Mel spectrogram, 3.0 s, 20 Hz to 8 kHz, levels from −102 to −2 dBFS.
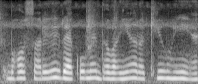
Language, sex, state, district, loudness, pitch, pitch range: Hindi, female, Uttar Pradesh, Shamli, -16 LUFS, 230 Hz, 220-240 Hz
